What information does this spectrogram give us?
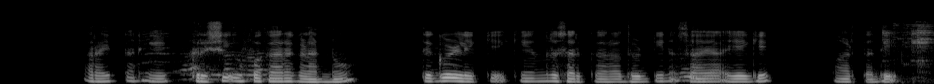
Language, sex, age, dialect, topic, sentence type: Kannada, male, 25-30, Coastal/Dakshin, agriculture, question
